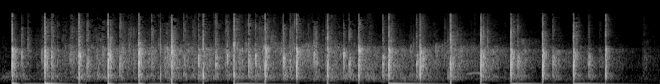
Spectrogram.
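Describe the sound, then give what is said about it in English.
An audience claps steadily for several seconds for service pin recipients, with sharp individual claps standing out over a softer wash of many hands, keeping an even, lively pace to the end. “I'd like to give one more round of applause to all our service pin recipients.”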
